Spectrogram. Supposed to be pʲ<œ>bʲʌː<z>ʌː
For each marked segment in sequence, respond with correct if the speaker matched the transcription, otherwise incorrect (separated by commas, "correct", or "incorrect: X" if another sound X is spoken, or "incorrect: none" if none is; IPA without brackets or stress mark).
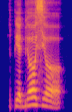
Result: incorrect: æ, incorrect: zʲ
